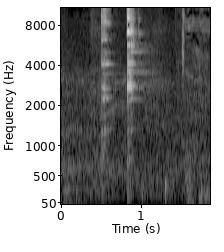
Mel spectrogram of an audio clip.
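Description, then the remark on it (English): Beer glasses clink together in a toast: one bright, ringing chime stands out among a couple of softer taps, over a faint murmur of background chatter. “Well, cheers. cheers. Yeah, cheers.”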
